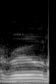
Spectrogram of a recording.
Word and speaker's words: Roux: It's spelled Rue like the Rue you put in gumbo. R-O-U-X.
